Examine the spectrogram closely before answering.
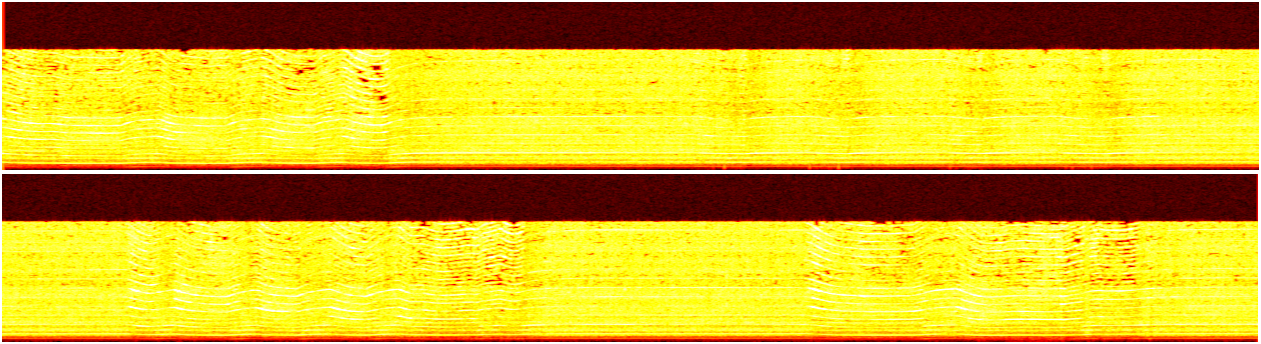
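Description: An electric planer whines steadily.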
